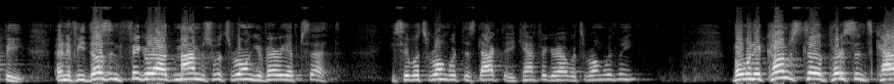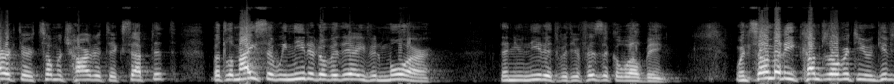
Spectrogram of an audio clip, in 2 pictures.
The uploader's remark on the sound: Shiur recorded in Yeshivas Ohr Reuven, Monsey, NY.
